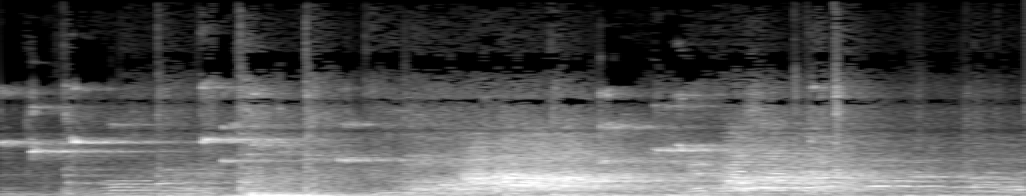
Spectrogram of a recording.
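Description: Badminton rallies on a gymnasium's wooden floor: sharp clicks of rackets striking shuttlecocks and short high squeaks of sneakers on the floor, with voices echoing in the hall, loudest around the middle.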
